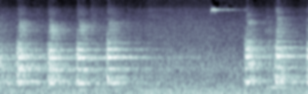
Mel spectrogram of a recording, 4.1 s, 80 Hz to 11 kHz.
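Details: Kanata, a male California sea lion in heat at Ise Sea Paradise, Japan, calling on and on in a high-pitched voice: four harsh, honking barks about every 0.4 seconds, a short pause, then two more barks, with a faint thin tone between.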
